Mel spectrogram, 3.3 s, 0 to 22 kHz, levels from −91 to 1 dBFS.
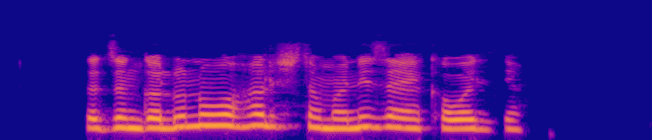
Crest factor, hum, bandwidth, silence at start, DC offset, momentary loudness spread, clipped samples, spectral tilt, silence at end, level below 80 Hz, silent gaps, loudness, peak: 14 dB; none; 6.8 kHz; 0.45 s; under 0.1%; 9 LU; under 0.1%; -6 dB/octave; 0.65 s; -80 dBFS; none; -24 LUFS; -10 dBFS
